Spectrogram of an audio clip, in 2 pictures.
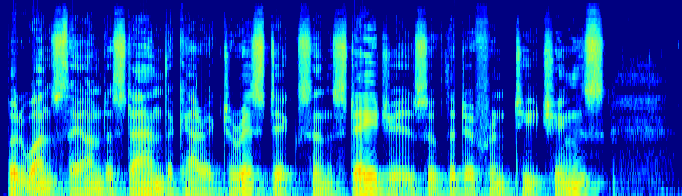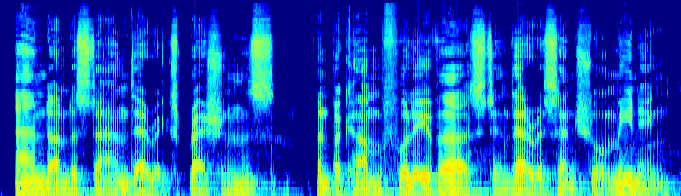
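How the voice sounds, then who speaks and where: A man with an extremely low, gravelly voice reads sacred text as an audiobook. His delivery is solemn and deliberate, and his pitch moves expressively through each measured phrase. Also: a little mellow. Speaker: audiobook reader. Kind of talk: solemn scripture narration.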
